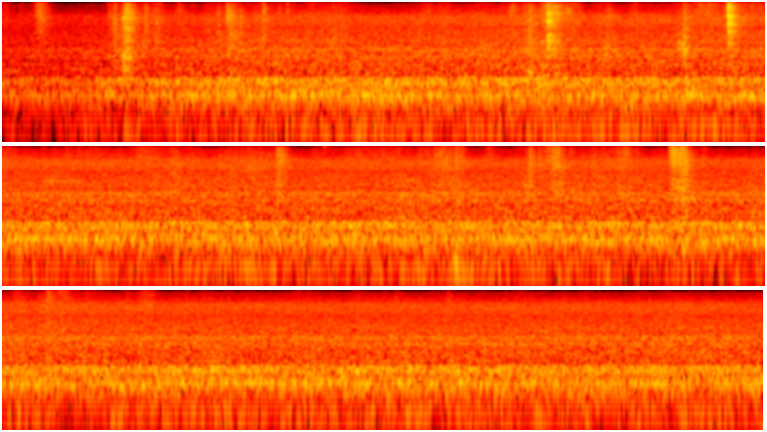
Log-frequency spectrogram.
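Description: Inside an MBTA Commuter Rail coach as the train pulls out of a station: a steady rumble of wheels and running gear that grows louder over the first few seconds as it picks up speed, with a few sharp clicks from the track.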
